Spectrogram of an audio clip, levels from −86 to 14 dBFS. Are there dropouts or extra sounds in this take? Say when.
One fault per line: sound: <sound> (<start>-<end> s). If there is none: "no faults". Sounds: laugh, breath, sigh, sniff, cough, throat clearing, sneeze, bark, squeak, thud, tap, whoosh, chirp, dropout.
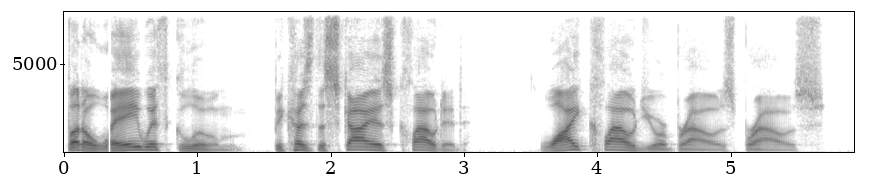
sound: dropout (0.3-0.4 s)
